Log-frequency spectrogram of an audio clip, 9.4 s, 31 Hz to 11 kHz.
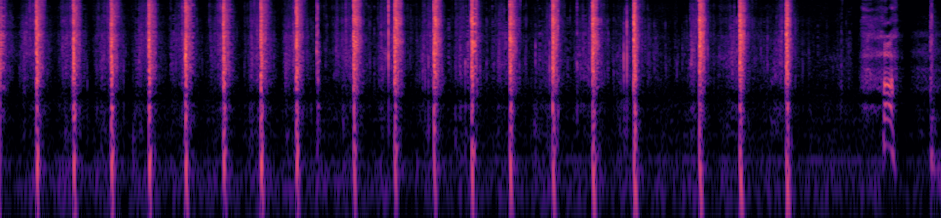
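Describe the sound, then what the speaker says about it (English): AR-15 rifle with a laser light combo fired at a large steel silhouette target, about twenty sharp, evenly spaced shots in a rapid steady rhythm, loud and close, with a brief scrape at the end. "what I'm gonna predominantly be shooting at is that large silhouette to see if we can still make the hits"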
